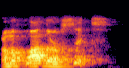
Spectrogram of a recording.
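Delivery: voice cracking and breaking. A father of six talks about keeping emergency savings; voice cracking. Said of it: "My voice cracked".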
